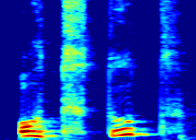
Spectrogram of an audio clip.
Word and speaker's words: odtud: Odtud, it's a funny way of pronouncing it, means from here, because t is voiceless, d is voiced, t influences d, d goes to t, and we end up with double t, no problem.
